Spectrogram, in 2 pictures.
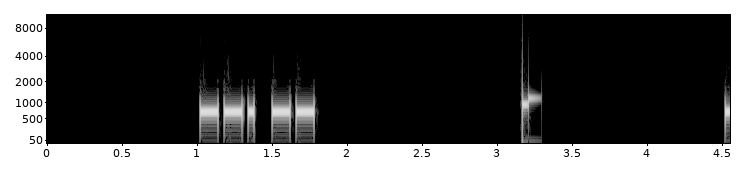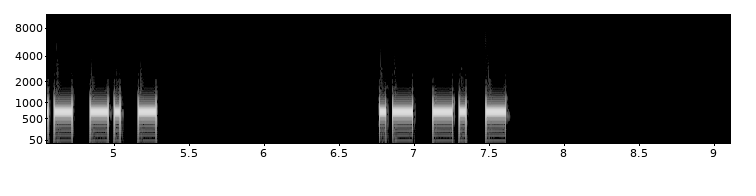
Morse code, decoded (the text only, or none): GM ANT ANT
